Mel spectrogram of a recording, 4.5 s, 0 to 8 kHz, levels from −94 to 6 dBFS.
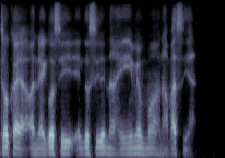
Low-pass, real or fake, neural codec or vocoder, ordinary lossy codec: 7.2 kHz; fake; codec, 16 kHz, about 1 kbps, DyCAST, with the encoder's durations; none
